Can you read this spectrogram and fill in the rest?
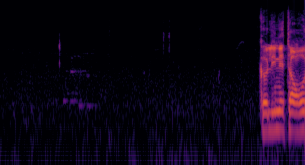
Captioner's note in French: sonnerie de téléphone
